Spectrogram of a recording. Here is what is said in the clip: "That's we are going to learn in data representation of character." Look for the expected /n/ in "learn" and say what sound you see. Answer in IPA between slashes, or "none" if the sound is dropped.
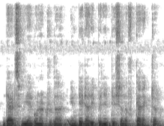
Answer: none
